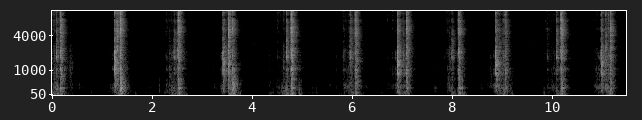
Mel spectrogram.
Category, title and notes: Sound effects > Objects / House appliances
DOORHdwr-Samsung Galaxy Smartphone, CU Door Lock, Locking, Unlocking Nicholas Judy TDC
A door lock locking and unlocking.
door, foley, lock, Phone-recording, unlock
